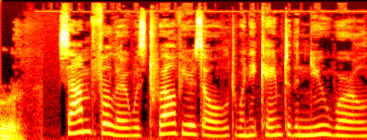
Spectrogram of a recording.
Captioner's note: voiceover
